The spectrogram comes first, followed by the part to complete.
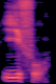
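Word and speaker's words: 衣服: A similar example is ifu, so it's first tone neutral tone, ifu.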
